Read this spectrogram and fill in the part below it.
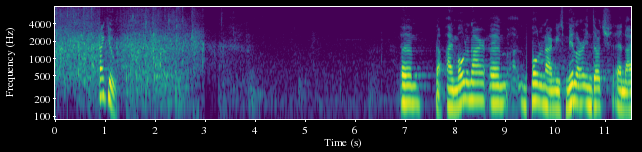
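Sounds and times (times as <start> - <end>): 
audience applause: 0.0 - 3.6
speech: 0.8 - 1.6, 6.9 - 11.5.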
